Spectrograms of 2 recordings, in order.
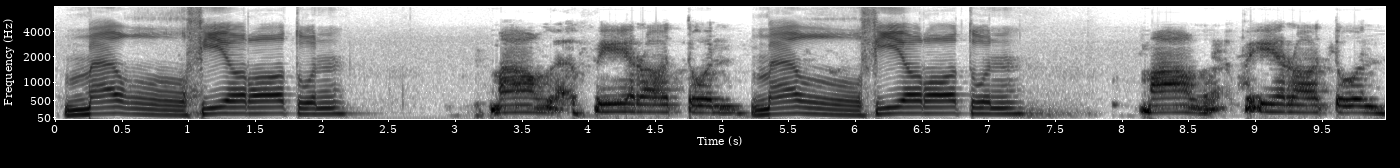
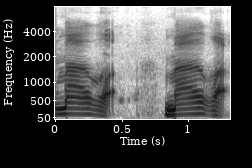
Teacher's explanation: Nah, kalau yang itu kesalahannya mantul. Mag harusnya enggak ada bunyi e. Bunyi ngalir suara bukan bunyi bunyi bunyi konsonan.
